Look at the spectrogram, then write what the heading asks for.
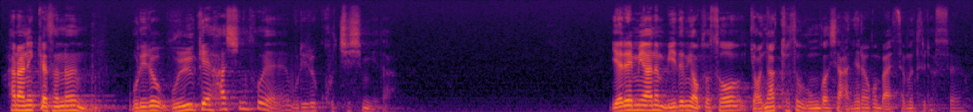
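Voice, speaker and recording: A man's voice: medium pitch, in a large hall. A man preaching a Sunday sermon as pastor, earnest, putting rhetorical questions to his congregation. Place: church sanctuary.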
